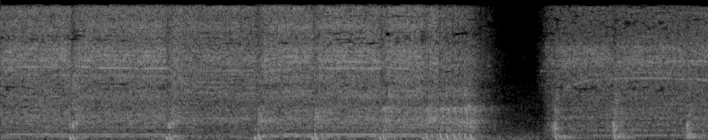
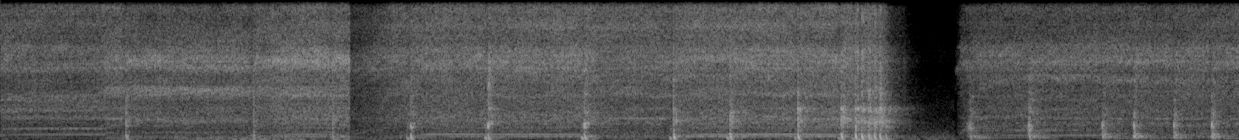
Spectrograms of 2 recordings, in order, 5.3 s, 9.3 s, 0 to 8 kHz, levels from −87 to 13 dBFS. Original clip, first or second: first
